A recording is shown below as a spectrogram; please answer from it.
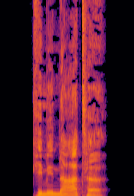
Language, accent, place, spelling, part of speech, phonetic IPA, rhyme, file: German, Germany, Berlin, Kemenate, noun, [kemeˈnaːtə], -aːtə, De-Kemenate.ogg
- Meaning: 1. fireplace room 2. bower, boudoir 3. snuggery, snug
